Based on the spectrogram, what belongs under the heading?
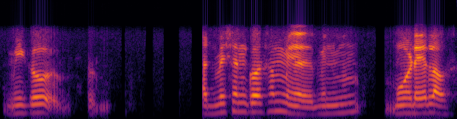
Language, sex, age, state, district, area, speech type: Telugu, male, 18-30, Andhra Pradesh, Kurnool, urban, conversation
